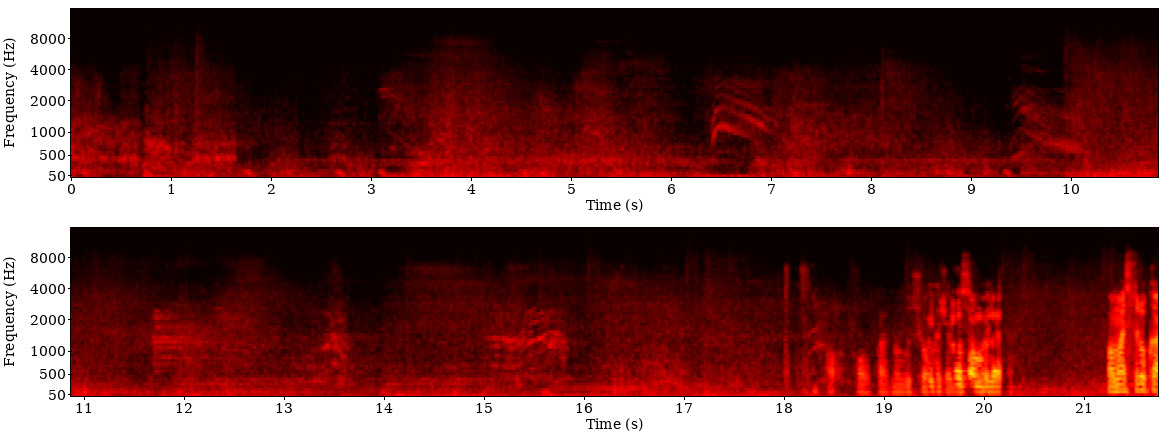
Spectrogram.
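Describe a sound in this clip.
Fiery spell effects roar and crackle in a battle.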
